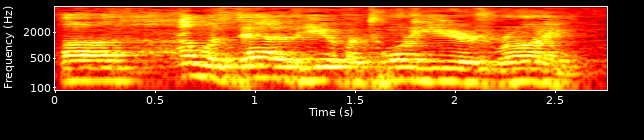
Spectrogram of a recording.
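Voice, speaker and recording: An older man doing a stand-up set in a comedy club, nervous and self-deprecating, with a halting delivery. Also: fairly high pitch, darkish tone, slight background noise. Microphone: camera out in the audience. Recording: roomy club, distant camera mic, laughing crowd. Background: audience laughter.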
